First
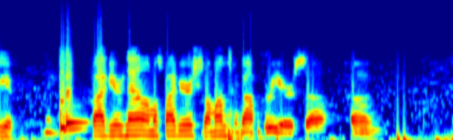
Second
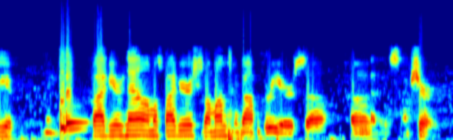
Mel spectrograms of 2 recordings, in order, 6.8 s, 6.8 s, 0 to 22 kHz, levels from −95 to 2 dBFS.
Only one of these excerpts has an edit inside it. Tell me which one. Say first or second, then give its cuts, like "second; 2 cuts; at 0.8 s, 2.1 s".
first; 1 cut; at 5.5 s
